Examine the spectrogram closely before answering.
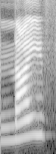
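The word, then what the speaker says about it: knife: alright rule number two अगर के के बाद एन आए तो के साइलेंट होता है जबरदस्ती ये इन सभी वर्ड्स में शुरू में रखा हुआ है इसका कोई मतलब नहीं है ये है नाइफ ये है नॉलेज ये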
